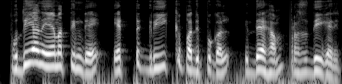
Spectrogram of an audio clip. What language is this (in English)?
Malayalam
